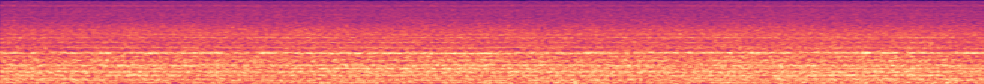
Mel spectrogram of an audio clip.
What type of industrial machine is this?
fan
